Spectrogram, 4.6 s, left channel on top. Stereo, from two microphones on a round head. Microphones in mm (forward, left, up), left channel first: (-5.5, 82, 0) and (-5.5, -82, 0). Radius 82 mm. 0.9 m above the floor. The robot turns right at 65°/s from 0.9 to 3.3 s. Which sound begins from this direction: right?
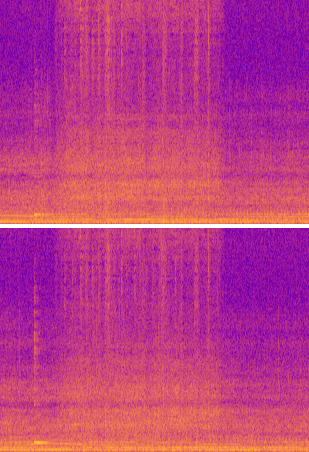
A cowbell, at 0.5 s.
